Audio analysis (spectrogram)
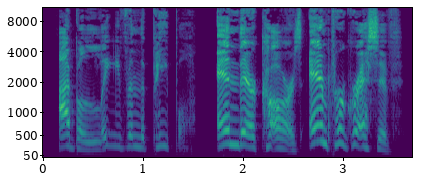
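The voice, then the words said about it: Impression of a politician's voice. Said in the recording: “this is my impression of a politician”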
